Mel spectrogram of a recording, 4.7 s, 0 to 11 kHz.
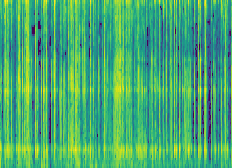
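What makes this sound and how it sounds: A clear, hollow textured glass cup is held over the microphone while long nails rapidly tap its base and scratch its ridged sides. The result is a fast, uneven stream of sharp, dry clicks and rough scrapes with a hollow, boxy resonance around 240 Hz and almost no ring after each hit.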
